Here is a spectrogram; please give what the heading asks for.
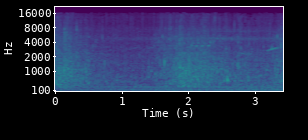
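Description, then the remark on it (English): Atlantic breakers wash steadily onto a long sandy beach, a soft continuous hiss of surf that swells a little midway and then eases, with no voices or other sounds. “There's just you and the person that you love, and the sand and the sea.”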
